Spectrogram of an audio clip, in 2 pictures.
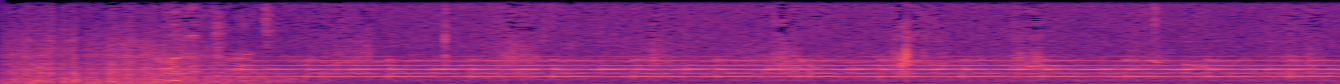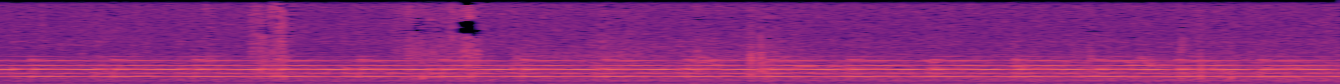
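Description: A train horn blares a long, steady chord from a distance.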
